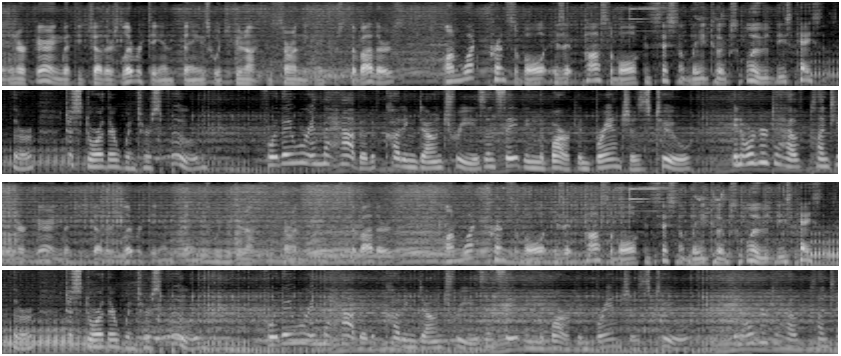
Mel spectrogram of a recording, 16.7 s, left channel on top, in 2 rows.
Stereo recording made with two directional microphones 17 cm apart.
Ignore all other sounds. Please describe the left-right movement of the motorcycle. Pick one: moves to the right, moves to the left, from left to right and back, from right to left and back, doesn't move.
doesn't move.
